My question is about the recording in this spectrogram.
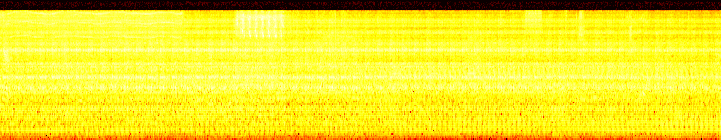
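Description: Steady whine and hum of small electric motors running on radio-controlled model trucks, holding one even pitch throughout.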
